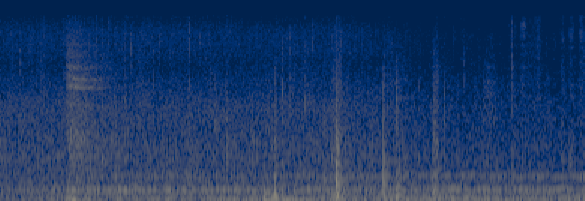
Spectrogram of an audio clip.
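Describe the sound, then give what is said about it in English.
Soft, steady rain patters on a roof, a constant hiss broken by a few sharper, louder drips, with a faint low hum underneath and no voices. “The sound of rain on the roof nearly put me to sleep.”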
